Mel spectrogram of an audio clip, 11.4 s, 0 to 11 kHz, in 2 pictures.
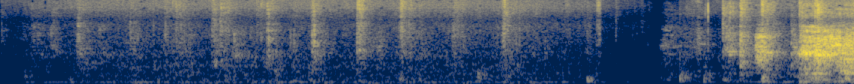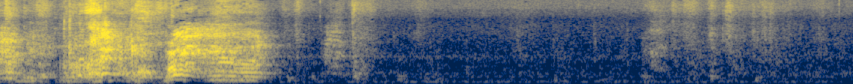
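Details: Two Akita Inu, Aala at 14 months and Olavi at 2 months, playing together indoors; quiet scuffling and panting, then a loud burst of rough growling and yapping around the middle before settling back to soft rustling.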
